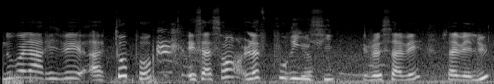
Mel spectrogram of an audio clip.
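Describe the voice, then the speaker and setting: Very high-voiced woman vlogging. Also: lively intonation, moderate pace. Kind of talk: casual chat to camera. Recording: noisy outdoor and vehicle background.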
